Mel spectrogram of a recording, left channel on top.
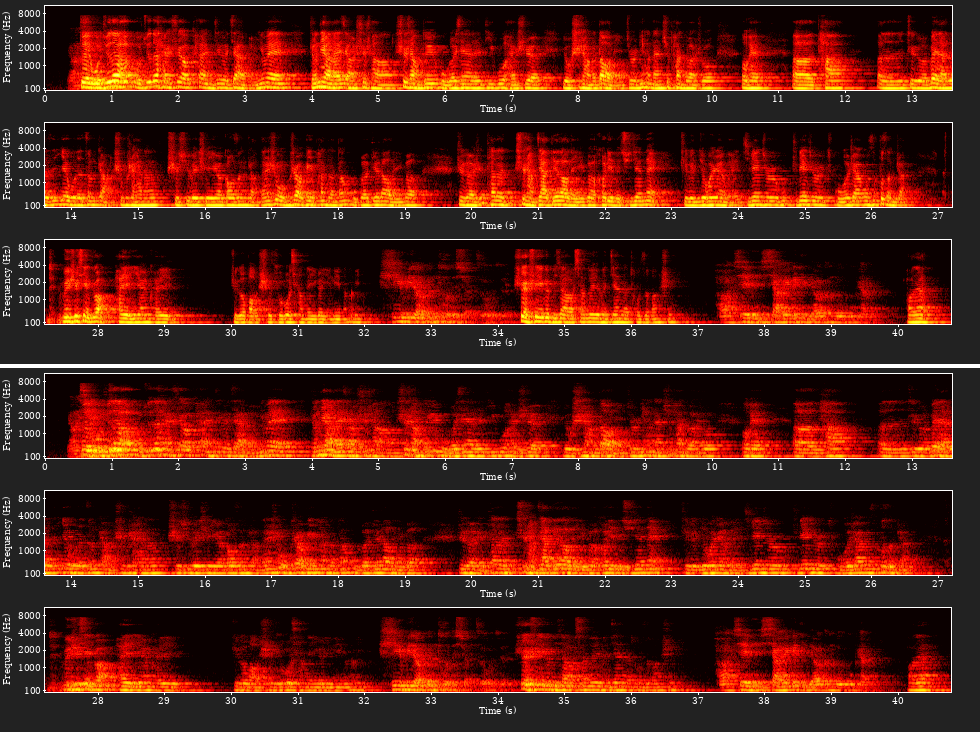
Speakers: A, on the right (about 30°); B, on the left (about 65°).
A: 然后谢谢你的建议。
B: 对，我觉得，我觉得还是要看你这个价格，因为整体上来讲，市场市场对于谷歌现在的低估还是有市场的道理，就是你很难去判断说，OK，呃，它呃这个未来的业务的增长是不是还能持续维持一个高增长？但是我们至少可以判断，当谷歌跌到了一个这个是它的市场价跌到了一个合理的区间内，这个你就会认为，即便就是即便就是谷歌这家公司不增长。维持现状，它也依然可以这个保持足够强的一个盈利能力，
A: 是一个比较稳妥的选择，我觉得。
B: 是是一个比较相对稳健的投资方式。
A: 好，谢谢你，下回跟你聊更多股票。
B: 好的。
